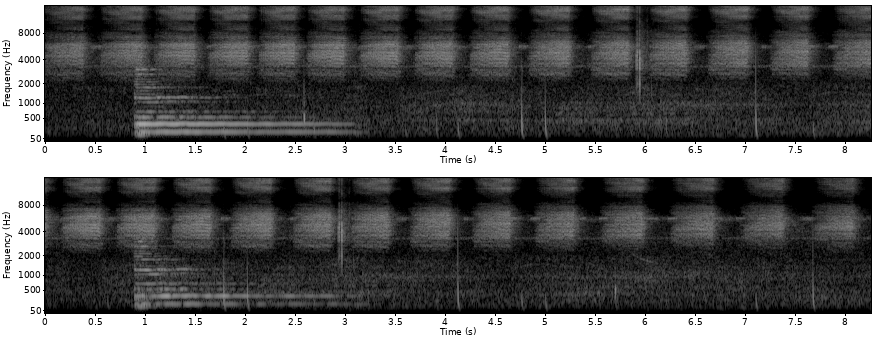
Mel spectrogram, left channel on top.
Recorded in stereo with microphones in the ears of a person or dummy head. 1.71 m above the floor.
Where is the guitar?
5° right (ahead or behind), 5.5 m.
